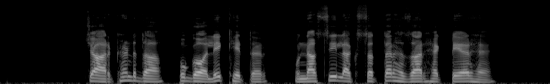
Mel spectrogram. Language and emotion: Punjabi, neutral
